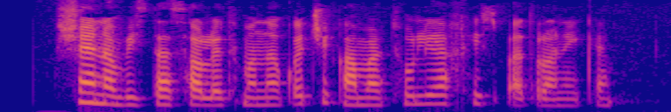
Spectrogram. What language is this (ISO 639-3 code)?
kat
